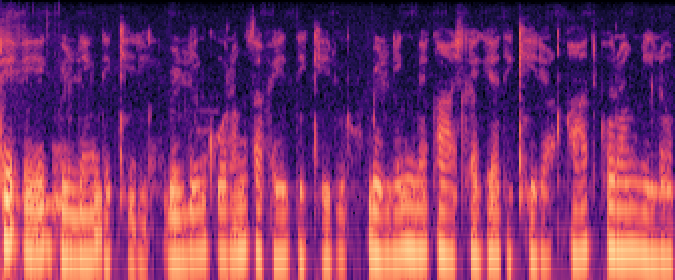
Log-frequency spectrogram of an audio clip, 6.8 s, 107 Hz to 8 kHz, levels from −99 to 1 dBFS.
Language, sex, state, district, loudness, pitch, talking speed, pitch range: Rajasthani, female, Rajasthan, Churu, -21 LUFS, 155 Hz, 170 wpm, 145-160 Hz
